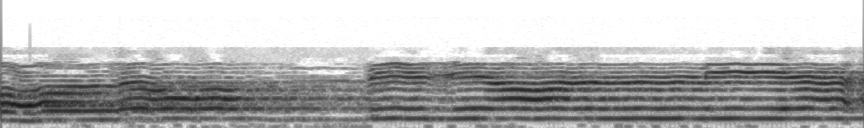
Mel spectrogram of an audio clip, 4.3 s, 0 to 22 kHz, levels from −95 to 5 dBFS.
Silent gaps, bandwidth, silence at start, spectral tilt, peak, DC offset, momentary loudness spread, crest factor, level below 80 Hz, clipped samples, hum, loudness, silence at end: none; 4.8 kHz; 0 s; -6.5 dB/octave; 0 dBFS; under 0.1%; 8 LU; 14 dB; -52 dBFS; under 0.1%; none; -13 LUFS; 0 s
